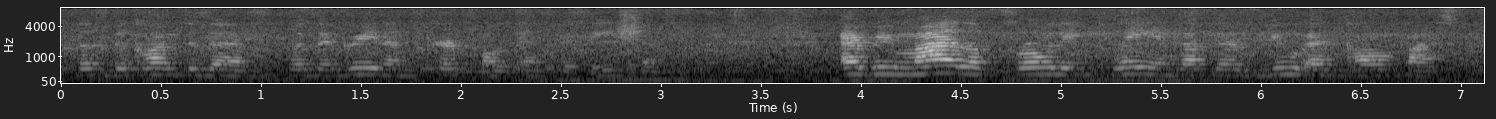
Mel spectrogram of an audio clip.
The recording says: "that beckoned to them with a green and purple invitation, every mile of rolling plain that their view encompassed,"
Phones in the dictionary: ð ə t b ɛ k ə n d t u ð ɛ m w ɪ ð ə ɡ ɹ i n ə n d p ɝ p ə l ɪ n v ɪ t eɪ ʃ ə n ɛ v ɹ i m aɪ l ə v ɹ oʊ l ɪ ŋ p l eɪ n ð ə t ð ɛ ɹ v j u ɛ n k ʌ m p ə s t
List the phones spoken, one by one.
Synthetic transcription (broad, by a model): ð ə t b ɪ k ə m t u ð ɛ m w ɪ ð ə ɡ ɹ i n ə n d p ɝ p ə l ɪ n p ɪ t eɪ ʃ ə n ɛ v ɹ i m aɪ l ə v ɹ oʊ l ɪ ŋ p l eɪ n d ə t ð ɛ ɹ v j u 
